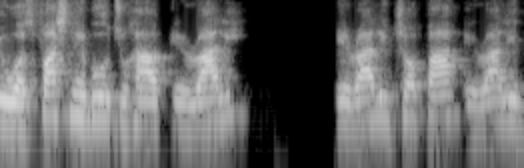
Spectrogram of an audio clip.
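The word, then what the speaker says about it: Raleigh: young and it was fashionable to have a rally a rally Chopper he rallied this or that now it's it's spelled r-a-l-e-i-g-h I'm pronounced rally but if you put another word r-a-w-l-y ear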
